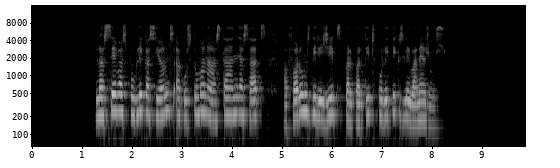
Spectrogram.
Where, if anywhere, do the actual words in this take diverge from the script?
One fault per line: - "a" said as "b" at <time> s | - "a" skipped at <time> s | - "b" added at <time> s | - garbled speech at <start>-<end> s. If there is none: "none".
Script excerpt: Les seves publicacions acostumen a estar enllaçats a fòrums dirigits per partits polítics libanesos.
none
